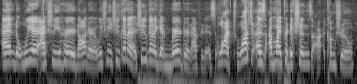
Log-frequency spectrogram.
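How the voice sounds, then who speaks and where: A woman with an Indonesian accent giving playful, excitable, swearing commentary as a streamer playing a game. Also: on the high side, normal speed, few pauses, no echo.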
